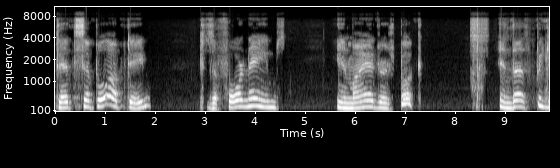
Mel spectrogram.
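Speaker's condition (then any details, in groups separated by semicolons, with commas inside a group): Severe traumatic brain injury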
